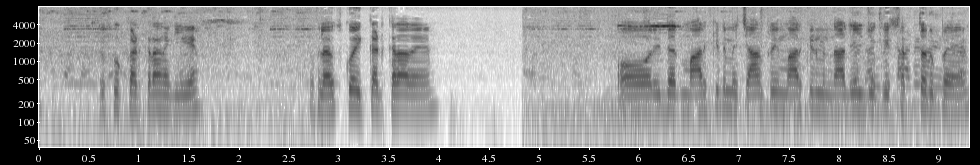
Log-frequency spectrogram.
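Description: A young man giving a casual running commentary for his village vlog while riding and shopping outdoors. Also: fairly high pitch. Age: young adult. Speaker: vlogger. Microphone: camera at arm's length. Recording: loud street noise behind.

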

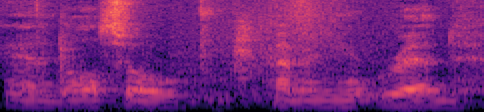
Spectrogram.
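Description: A middle-aged repair technician and presenter thinks aloud in short, matter-of-fact remarks while working on a repair in an indoor electronics workshop. His voice is on the low side and monotone, and he takes it slowly. The recording sounds roomy, with a distant mic and workshop noise.

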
